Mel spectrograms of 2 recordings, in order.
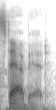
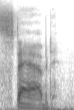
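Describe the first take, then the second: First: The ending is said as an extra syllable. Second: The ending is just a short d sound. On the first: The speaker calls it wrong. "It's not stab ed" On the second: The speaker calls it right. "It's stabbed"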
